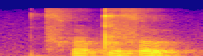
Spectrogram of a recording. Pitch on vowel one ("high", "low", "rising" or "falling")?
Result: rising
